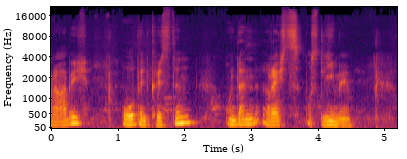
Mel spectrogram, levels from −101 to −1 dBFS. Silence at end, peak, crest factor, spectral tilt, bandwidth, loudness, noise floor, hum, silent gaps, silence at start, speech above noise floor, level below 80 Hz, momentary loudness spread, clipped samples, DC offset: 0.25 s; -4 dBFS; 18 dB; -7 dB/octave; 19.5 kHz; -21 LUFS; -44 dBFS; none; none; 0 s; 24 dB; -58 dBFS; 14 LU; under 0.1%; under 0.1%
